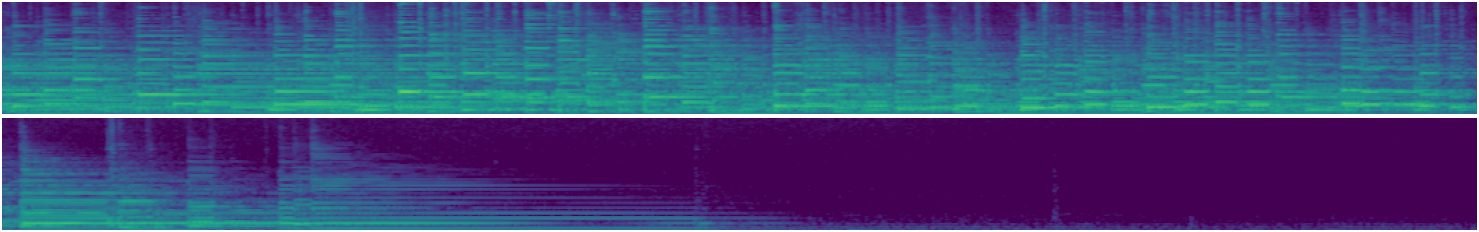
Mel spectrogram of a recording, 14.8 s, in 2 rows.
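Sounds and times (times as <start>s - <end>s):
bourree: 0.0s - 9.5s.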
